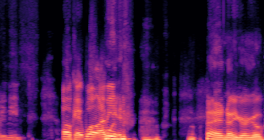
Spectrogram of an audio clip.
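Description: A man laughs through a microphone over an online call.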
